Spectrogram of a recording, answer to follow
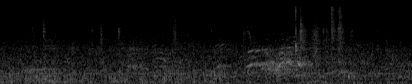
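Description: A short bird call, a few quick wavering notes about two and a half seconds in, over a steady background hiss.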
